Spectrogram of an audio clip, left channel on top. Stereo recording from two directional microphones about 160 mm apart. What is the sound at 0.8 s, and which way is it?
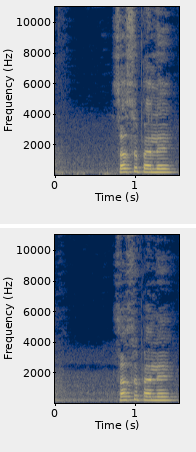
Speech, 90° left.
